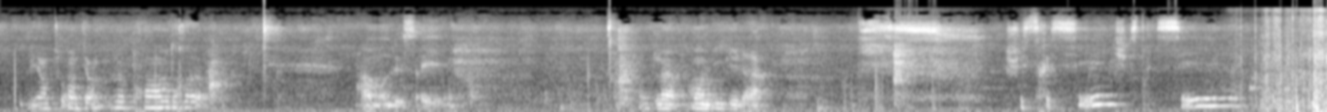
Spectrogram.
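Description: A young woman talks casually, close to a phone's microphone.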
